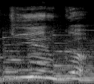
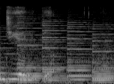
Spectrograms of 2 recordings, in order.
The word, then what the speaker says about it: Dialga: aussi un Pokémon légendaire il se prononce dielga en japonais mais en français ça donne Dialga alors lui il est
